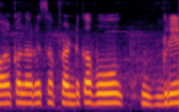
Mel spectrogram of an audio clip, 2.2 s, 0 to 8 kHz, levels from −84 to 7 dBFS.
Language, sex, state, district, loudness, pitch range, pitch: Hindi, female, Bihar, Araria, -14 LUFS, 245-255 Hz, 250 Hz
